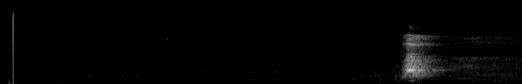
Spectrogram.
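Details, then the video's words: Remy, a dog given to chronic barking, lets out a single sharp bark near the end after a quiet stretch; an isolated click sounds at the start, and the bark fades into a brief ringing tail. "Remy's annoying chronic bark"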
